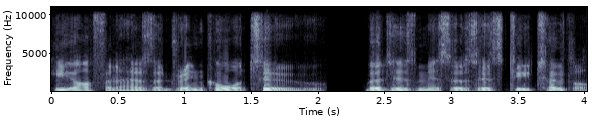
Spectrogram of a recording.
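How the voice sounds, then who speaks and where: A man with a fairly low pitch and vocal fry speaks at a fairly slow pace. His pitch varies in an ordinary way, and the sound is dry and close with no echo. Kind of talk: rhymed spoken-word poem, satirical and provocative.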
